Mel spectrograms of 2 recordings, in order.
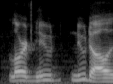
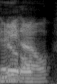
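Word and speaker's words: Nudal: I got Lord Newdoll is just Newdoll. And I it's spelled it- N-U-D-A-L. I spelled it noodle. I didn't say Mine's noodle. noodle. I said new doll.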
